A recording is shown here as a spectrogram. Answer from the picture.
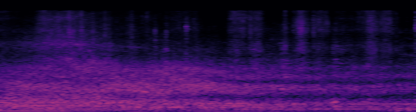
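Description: A vehicle passing at highway speed: a rush of tyre and road noise that swells over the first second or two, then eases away.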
